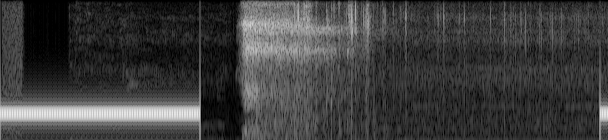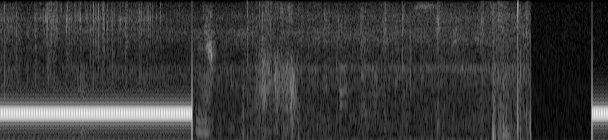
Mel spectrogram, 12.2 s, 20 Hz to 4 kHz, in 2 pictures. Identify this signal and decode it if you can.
Ringback tone (North America), 440 + 480 Hz.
